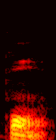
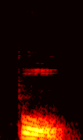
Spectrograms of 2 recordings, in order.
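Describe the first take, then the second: First: The vowel is nasal. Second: The vowel is closed. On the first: "E vamos pensar no nasal" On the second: "Vamos pensar no fechado"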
